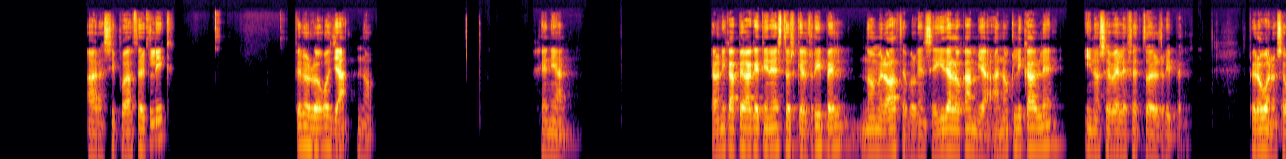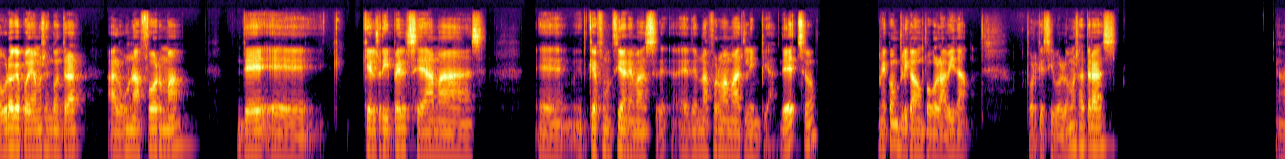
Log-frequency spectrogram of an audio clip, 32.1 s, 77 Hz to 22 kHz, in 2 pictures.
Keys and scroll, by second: 26.2 super+F8, 28.9 super+F8, 31.6 super+z.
